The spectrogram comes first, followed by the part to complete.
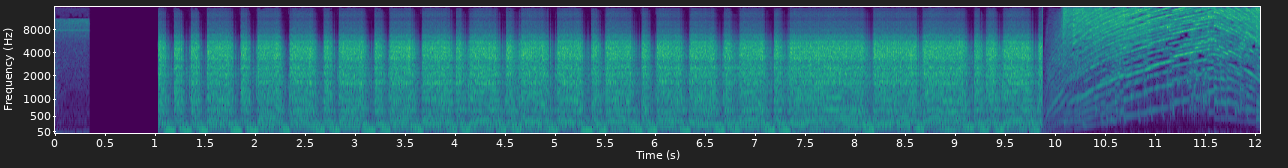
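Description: Low-tuned distorted electric guitar playing a fast rhythm riff of rapid chugs. It is a DI track reamped through a Victory The Kraken 6L6 valve amp on its crunch channel, boosted by a BB Preamp and taken through a Torpedo Captor load box. It starts about a second in after a brief silence and stops near the end, where a sweeping transition effect rises and falls.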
